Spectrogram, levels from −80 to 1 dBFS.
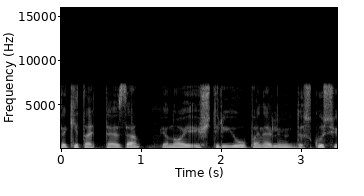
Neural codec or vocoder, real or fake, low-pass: none; real; 7.2 kHz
